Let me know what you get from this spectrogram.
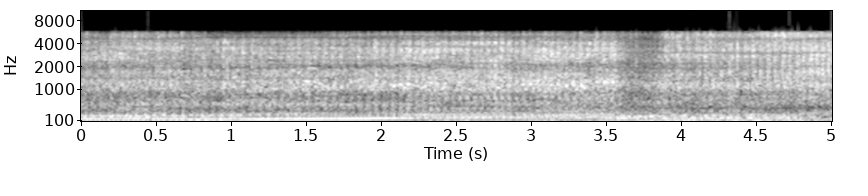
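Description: Demolition derby cars' engines running loudly together, the engine note shifting in pitch about two seconds in as the drivers rev and back off.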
